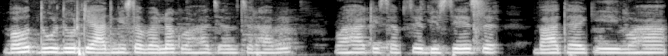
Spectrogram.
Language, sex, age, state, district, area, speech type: Maithili, female, 18-30, Bihar, Muzaffarpur, rural, spontaneous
